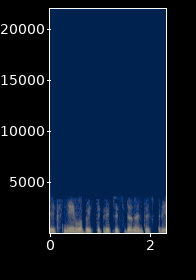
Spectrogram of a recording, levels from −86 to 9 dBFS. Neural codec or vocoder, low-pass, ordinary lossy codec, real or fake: none; 3.6 kHz; MP3, 32 kbps; real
